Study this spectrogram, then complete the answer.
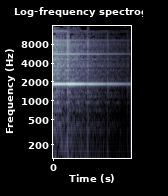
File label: ding; chaturbate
